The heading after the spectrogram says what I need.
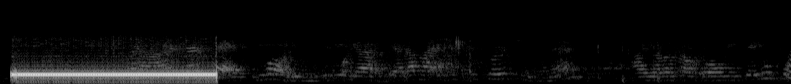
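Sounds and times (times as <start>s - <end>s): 
telephone hold tones while a call is transferred: 0.1s - 2.2s.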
